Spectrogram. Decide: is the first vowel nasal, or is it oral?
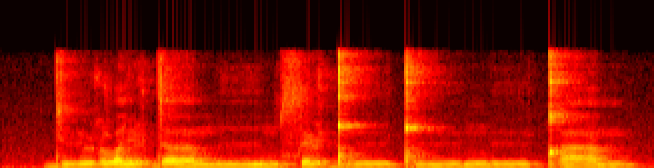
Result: oral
